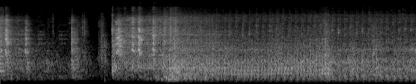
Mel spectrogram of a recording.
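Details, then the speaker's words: Grom clone single-cylinder 4-speed motorcycle, choke seemingly not working: a few clicks and cranks, then it starts right up into a fast, even buzzing idle with no stumbles; healthy start. "That's a 4-speed. Starts right up."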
